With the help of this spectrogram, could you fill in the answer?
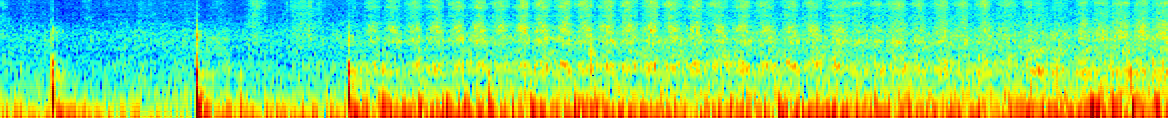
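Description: A plastic-tipped stylus taps three times on a glass iPad touchscreen, tapping the color picker, then draws continuous strokes across the glass. The strokes make a steady, soft scratching rub with a low, dull body and a faint bright hiss, while the taps land as short, sharp clicks.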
